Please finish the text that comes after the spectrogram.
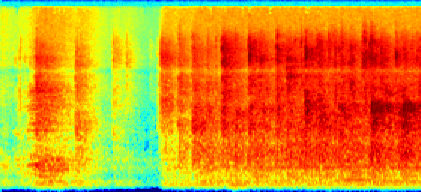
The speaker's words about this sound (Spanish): Están aplaudiendo los que vinieron.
